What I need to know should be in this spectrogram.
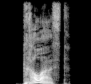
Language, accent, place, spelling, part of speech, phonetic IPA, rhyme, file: German, Germany, Berlin, trauerst, verb, [ˈtʁaʊ̯ɐst], -aʊ̯ɐst, De-trauerst.ogg
- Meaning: second-person singular present of trauern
